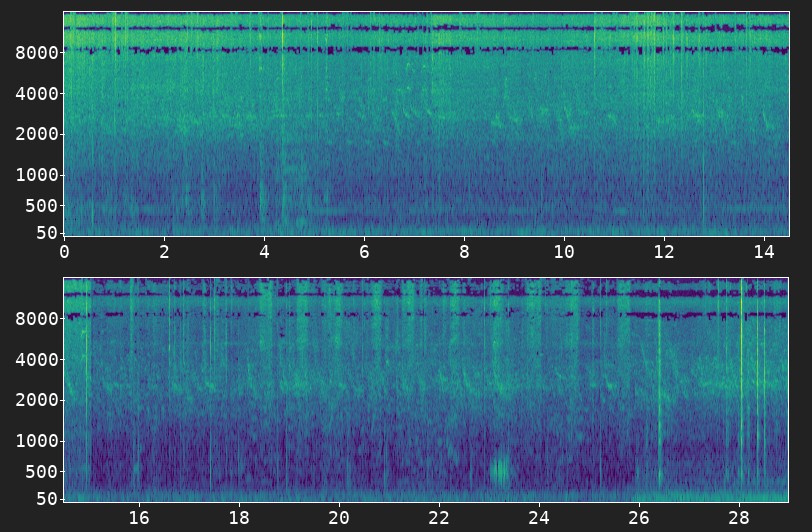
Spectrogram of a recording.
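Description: Birds calling over a steady outdoor background, with scattered small clicks. The background changes abruptly about halfway through and again near the end.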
